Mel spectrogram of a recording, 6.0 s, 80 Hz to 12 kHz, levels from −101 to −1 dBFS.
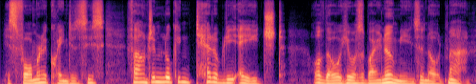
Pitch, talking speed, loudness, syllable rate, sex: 125 Hz, 170 wpm, -18 LUFS, 4.9 syllables/s, male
